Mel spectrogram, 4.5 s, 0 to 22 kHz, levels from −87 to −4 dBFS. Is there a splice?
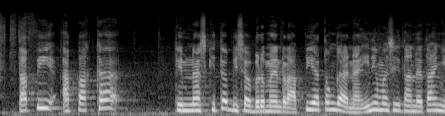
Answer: no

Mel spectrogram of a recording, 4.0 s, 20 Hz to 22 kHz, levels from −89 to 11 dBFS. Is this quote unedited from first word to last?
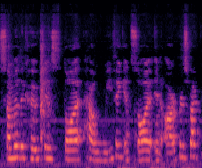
yes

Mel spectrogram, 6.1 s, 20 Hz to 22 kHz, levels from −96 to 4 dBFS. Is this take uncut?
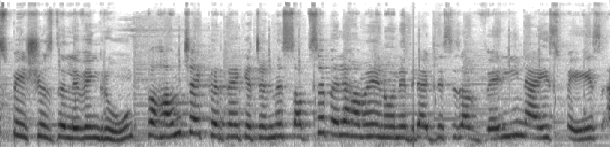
no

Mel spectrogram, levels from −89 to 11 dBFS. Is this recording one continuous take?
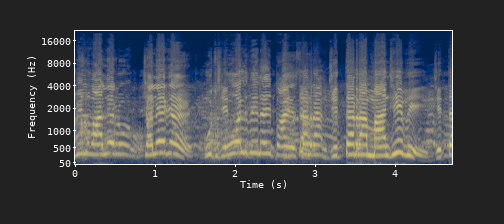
yes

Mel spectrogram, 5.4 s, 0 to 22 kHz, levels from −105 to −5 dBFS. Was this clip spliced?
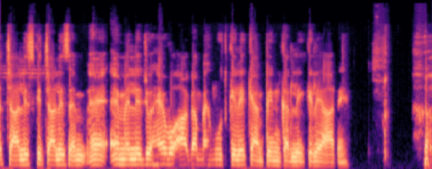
no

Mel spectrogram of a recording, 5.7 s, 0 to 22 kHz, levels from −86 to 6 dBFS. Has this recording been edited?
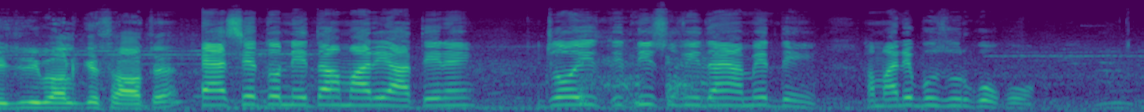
yes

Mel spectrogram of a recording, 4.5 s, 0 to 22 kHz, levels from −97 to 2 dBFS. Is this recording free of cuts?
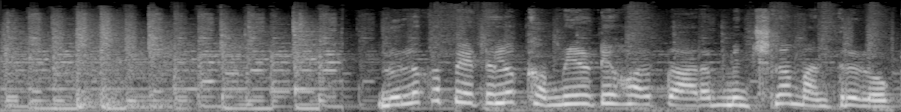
yes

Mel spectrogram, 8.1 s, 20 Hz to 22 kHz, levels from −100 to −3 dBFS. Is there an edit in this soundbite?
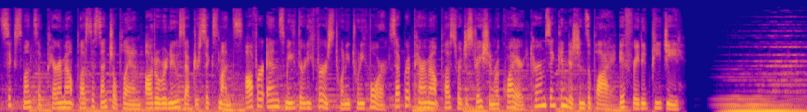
yes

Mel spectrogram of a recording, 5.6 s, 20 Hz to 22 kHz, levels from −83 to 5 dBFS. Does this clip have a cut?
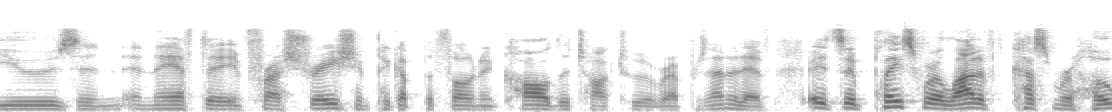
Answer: yes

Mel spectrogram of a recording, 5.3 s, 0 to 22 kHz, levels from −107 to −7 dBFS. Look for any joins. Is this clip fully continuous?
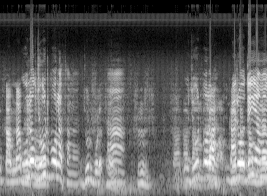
yes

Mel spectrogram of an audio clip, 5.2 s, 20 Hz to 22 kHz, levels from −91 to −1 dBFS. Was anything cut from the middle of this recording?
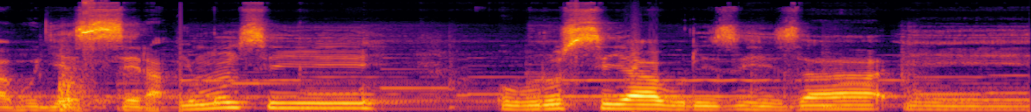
yes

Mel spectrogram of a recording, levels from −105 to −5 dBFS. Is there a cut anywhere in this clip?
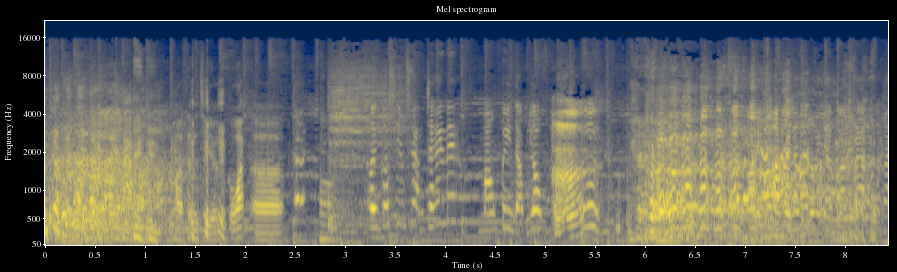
yes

